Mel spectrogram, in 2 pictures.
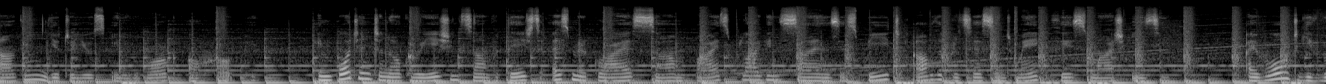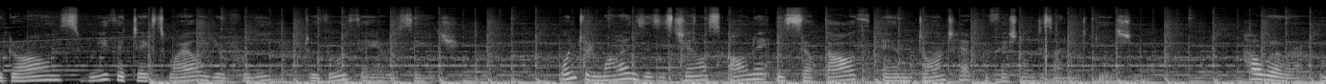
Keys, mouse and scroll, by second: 0.9 click, 2.0 click, 3.2 click, 3.4 click, 3.7 click, 4.0 click, 4.3 click, 4.5 click, 4.8 click, 5.0 click, 5.3 click, 5.8 click, 6.7 click, 7.4-7.7 typing, 8.1 click, 8.6-9.5 scroll, 9.5 click, 10.3 click, 10.7 click, 11.4 click, 11.9 click, 12.7 click, 13.4 click, 14.0 click, 14.3 scroll, 15.4 click, 16.0-16.9 scroll, 16.7 click, 17.7-20.0 typing, 18.5 click, 19.1 click, 20.3 click, 21.0 click, 22.0 click, 22.2-23.0 typing, 23.5 click, 25.0 click, 25.7-26.5 typing.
